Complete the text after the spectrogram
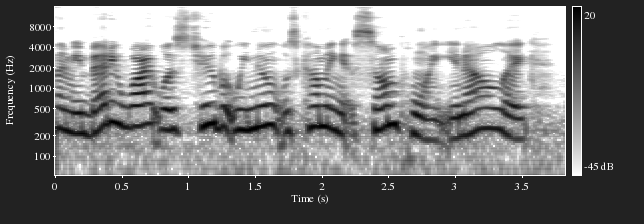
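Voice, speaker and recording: With an Appalachian accent, this voice moves at a fairly quick pace and has lively intonation. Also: woman. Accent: Southern US (Appalachian). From US South, north Georgia / Tennessee / North Carolina tri-state area. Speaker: country musician and vlogger. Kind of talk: casual vlog monologue. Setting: at home doing hair and makeup on camera. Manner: casual, filler-heavy.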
